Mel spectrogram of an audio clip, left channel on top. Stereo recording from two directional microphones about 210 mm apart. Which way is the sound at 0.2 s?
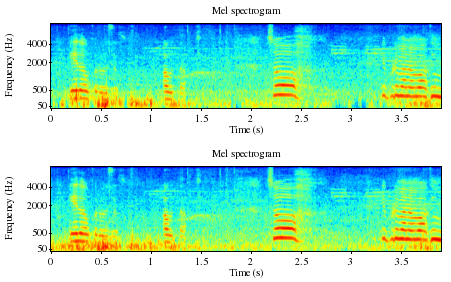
10° right (ahead or behind).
